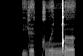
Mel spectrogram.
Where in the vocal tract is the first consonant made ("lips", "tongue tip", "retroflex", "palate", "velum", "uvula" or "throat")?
palate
